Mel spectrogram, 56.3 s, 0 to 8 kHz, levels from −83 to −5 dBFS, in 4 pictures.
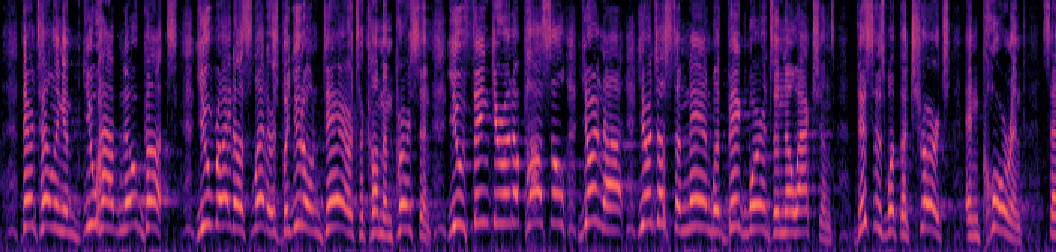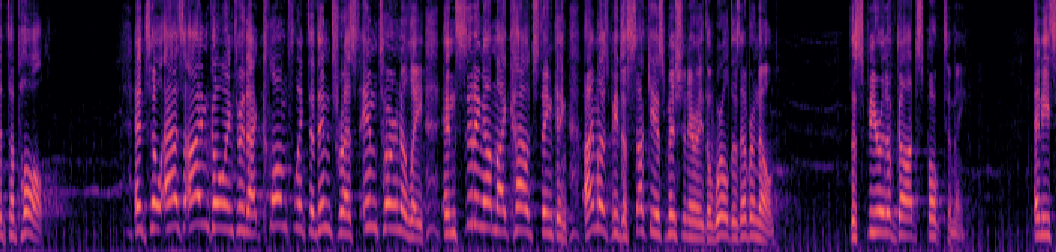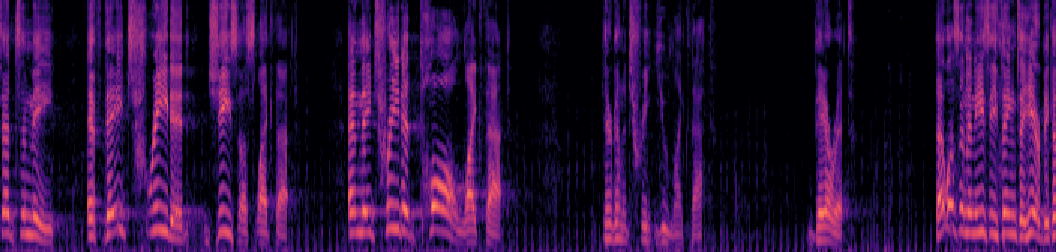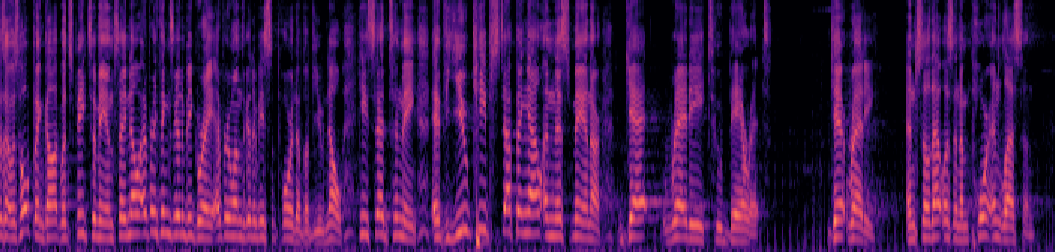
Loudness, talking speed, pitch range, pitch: -32 LUFS, 175 wpm, 195-290 Hz, 235 Hz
